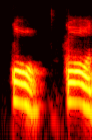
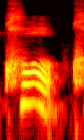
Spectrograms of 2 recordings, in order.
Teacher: ক বললে কি আমাদের ফুসফুস থেকে যে বাতাসটা বের হয় সেই বাতাসটা কি অল্প পরিমাণে বের হয়, কিন্তু আমরা খ বলছি তখন বাতাসটা কি বেশি পরিমাণে বের হয়। অর্থাৎ কি আমাদের বাতাস অর্থাৎ ফুসফুস তাড়িত যে বাতাস আছে সেই বাতাস কম পরিমাণে বের হবে নাকি বেশি পরিমাণে বের হবে সেটার উপর ভিত্তি করে কি ব্যঞ্জন বর্ণ কি কয় ভাগে ভাগ করা যায়, 2 ভাগে।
